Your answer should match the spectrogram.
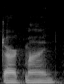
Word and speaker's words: DRKMND: p-l-u-t-o and it's by uh, d-r-k-m-n-d which would probably be pronounced dark mind and also Allem Iversom, A L L E M, next name I V E R S O M, Allem Iversom.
